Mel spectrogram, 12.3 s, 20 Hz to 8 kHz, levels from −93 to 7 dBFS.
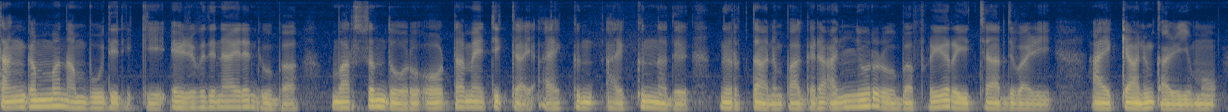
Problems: none marked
